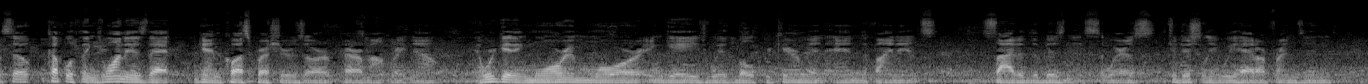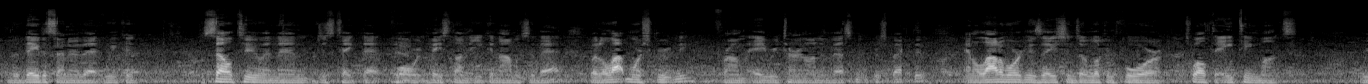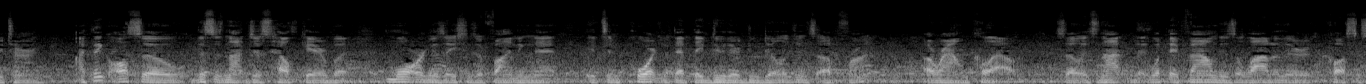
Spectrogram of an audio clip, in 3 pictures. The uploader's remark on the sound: An Interview in Action live from ViVe 2023.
